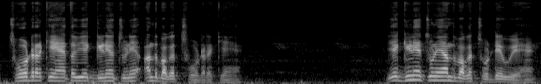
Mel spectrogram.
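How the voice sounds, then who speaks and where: A political vlogger answers viewer comments in an angry live rant, his voice high-ish, sharp, animated and fairly quick. Scornful and heated, he hammers his points home by repeating phrases for emphasis.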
